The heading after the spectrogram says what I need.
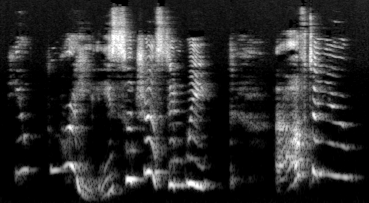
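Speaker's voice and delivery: high, sputtering disbelief; the angel sputters, half crying at the idea; spluttering angel. A narrator's reading. Angel sputtering in disbelief at his demon lover, voice high. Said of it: "he spluttered".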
